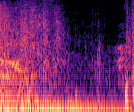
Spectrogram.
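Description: A woman exclaims loudly in surprise.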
